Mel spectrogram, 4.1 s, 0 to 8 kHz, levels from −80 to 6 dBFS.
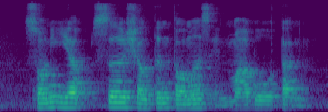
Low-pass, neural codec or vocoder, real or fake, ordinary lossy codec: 7.2 kHz; none; real; none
